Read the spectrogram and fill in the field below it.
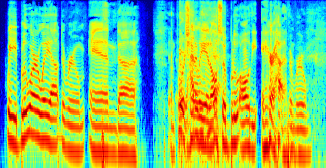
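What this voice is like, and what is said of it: Put-on radio announcer voice. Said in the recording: “this fabulous new radio voice I have found ... He's a radio scientist.”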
